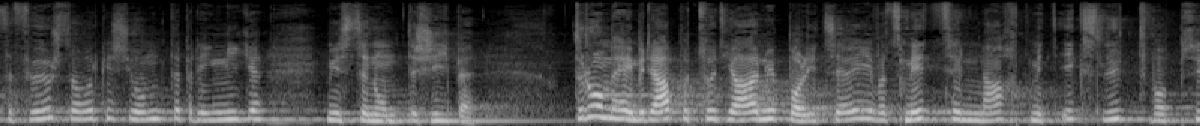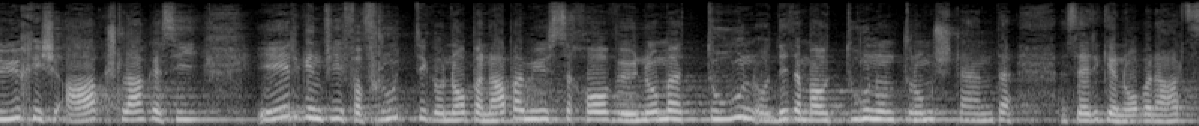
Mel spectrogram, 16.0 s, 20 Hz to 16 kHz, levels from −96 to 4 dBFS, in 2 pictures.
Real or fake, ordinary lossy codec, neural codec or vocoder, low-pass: fake; none; vocoder, 48 kHz, 128 mel bands, Vocos; 14.4 kHz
